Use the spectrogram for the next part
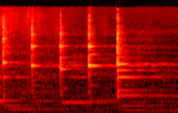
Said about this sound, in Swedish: Nu ringer det. Det är min telefon. Vem är det? Förlåt.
